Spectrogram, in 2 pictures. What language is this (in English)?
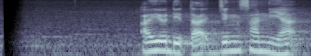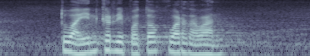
Sundanese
